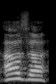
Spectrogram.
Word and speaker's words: Uzzah: on a hill, and Uzzah, and that is how you pronounce that one, Uzzah, and I'm going to call him Ahio.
